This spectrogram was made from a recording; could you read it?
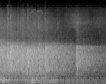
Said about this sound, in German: Also von daher vielleicht kleiner Applaus für diese Krankenkasse an der Stelle. Sie haben es geschafft.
